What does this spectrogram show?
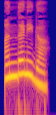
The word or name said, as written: ಅಂದಣಿಗ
